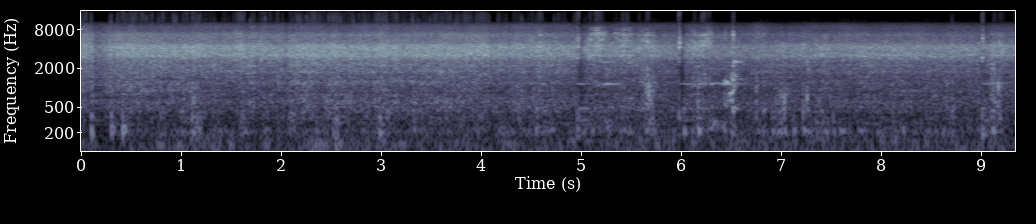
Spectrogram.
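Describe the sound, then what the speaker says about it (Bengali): A splash of water hits a frying spice masala for a Bengali duck egg kosha, producing a loud, continuous hiss and steamy sizzle with a few faint clinks of the spoon near the end. "সামান্য জল দেব মশলাতে।"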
